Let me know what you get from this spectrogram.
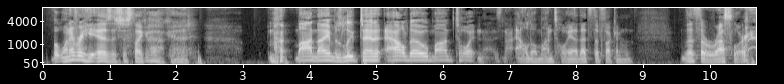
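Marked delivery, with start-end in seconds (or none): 1.5-6.4 put-on slow, stretched-out, dumb-sounding Southern accent. Imitating how a movie role sounds: dumb Southern accent as Brad Pitt. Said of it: "Brad Pitt just sounds like such an".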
